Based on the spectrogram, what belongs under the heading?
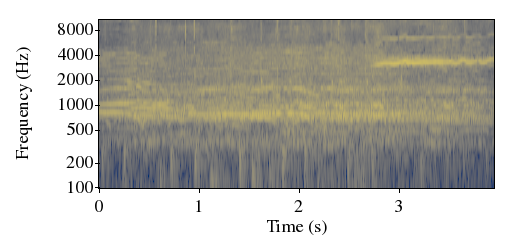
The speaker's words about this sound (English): In Gaza, crowds gathered to celebrate as news of the agreement emerged, including in Deir al-Balah in the southern Gazan Strip.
